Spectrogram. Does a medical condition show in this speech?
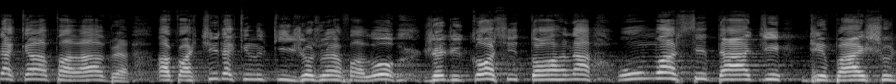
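Yes: cerebral palsy.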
